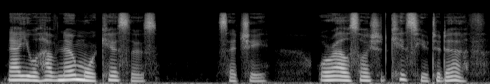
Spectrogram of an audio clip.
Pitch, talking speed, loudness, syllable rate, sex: 185 Hz, 210 wpm, -17 LUFS, 5.1 syllables/s, female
